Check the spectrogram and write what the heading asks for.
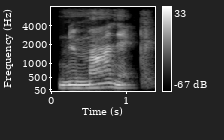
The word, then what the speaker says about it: mnemonic: The M is silent in mnemonic.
